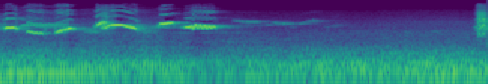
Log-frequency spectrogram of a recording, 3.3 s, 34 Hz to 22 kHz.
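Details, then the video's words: Teler-style song of an Orange-headed thrush: three quick, rich whistled phrases with rising and falling slurs, then a faint thin note and near silence. "Suara Gacor Burung Anis Merah Teler Materi Melimpah 100% Jernih"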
